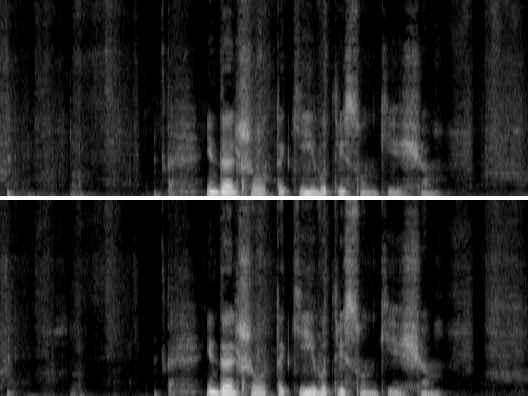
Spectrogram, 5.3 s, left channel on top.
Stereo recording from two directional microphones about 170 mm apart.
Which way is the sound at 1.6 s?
10° right (ahead or behind).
